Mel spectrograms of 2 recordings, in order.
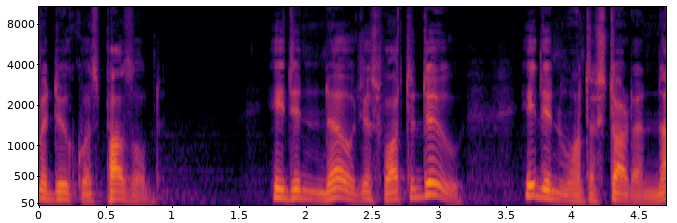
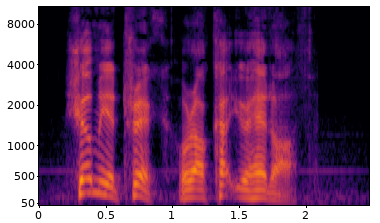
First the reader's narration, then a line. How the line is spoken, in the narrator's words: The queen seemed a little out of sorts, she said sharply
